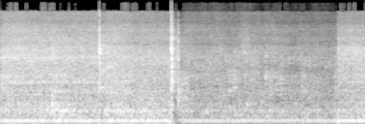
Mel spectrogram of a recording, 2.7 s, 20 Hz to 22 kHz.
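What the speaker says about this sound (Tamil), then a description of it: "இது கூட கட் பண்ணி வச்சிருக்கிற உருளைக்கிழங்கு, ஊற வச்சு எடுத்து வச்சிருக்கிற காராமணி 2த்தையும் போட்டு நல்லா மிக்ஸ் பண்ணிக்கலாம் மசாலாவோட சேர்த்து" Potatoes and soaked black-eyed peas are stirred into masala in hot oil, a close, steady frying sizzle broken by a couple of sharp spoon-on-pan knocks.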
